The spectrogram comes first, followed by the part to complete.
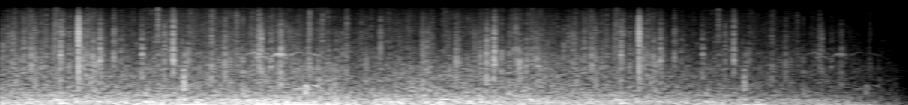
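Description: Dry grass burning, with sharp crackles and pops scattered over a steady low rumble; the sound fades out near the end.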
